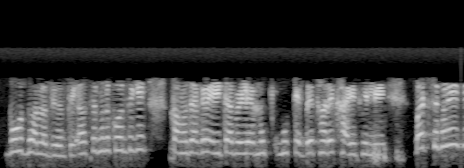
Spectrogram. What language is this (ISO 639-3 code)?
ori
